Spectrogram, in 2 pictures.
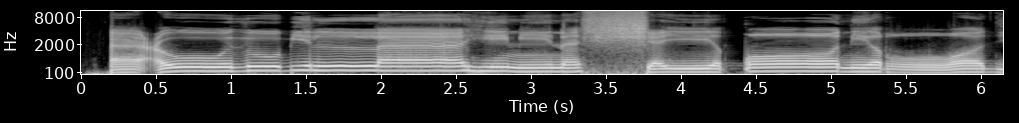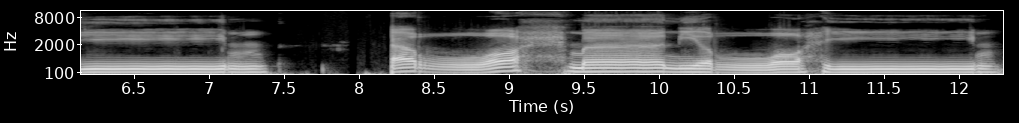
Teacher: Dia bergetar, tapi bukan dengan karakter getaran yang terlampau berlebihan. Ya, jadi bukan dibaca roriru. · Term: takrir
